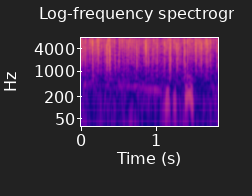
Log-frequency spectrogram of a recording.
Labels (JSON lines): {"label": "biophony, cascading saw", "recorder": "SoundTrap 600 or HydroMoth"}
